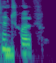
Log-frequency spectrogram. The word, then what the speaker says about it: Hinchcliffe: So tonight we've got Hinchcliffe. Am I saying it right? Yeah, it's Hinchcliffe.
